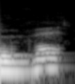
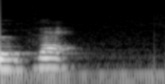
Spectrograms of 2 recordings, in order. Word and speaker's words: vais: Toujours est-il que on ne prononce pas le S à la fin. Donc je vais répéter.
